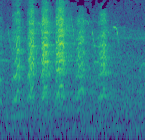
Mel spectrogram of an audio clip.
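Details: Maritaca parrot, described as a small bird with a strong voice and a remarkable song, giving a burst of six harsh, rasping squawks in quick succession, each a broad noisy note, fading at the end.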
